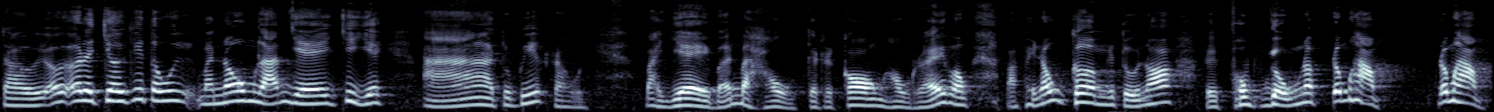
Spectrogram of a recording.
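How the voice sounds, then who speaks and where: Brief: boastful sixties mother, Southern Vietnamese accent, low pitch, very lively intonation, sitcom. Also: brisk. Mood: teasing. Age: 60s. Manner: chatty, exclaims often. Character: ailing elderly mother, chatty and boastful. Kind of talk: sitcom acting.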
